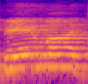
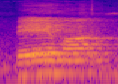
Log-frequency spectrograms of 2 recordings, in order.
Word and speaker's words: Bema: In the Greek, there is only Eta. So the literal the pronunciation can be Bema judgment.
